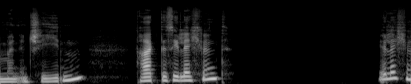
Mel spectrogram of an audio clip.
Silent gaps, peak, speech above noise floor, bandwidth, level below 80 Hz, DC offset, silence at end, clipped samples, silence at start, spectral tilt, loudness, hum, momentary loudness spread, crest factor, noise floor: none; -2 dBFS; 60 dB; 15.5 kHz; -64 dBFS; under 0.1%; 0 s; under 0.1%; 0 s; -6 dB/octave; -24 LUFS; none; 5 LU; 24 dB; -83 dBFS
